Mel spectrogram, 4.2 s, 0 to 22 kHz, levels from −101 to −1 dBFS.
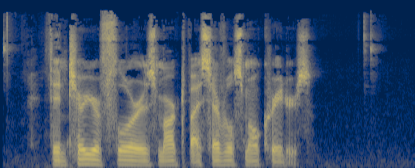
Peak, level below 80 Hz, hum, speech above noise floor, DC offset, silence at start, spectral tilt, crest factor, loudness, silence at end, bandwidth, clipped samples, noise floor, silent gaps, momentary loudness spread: -2 dBFS; -66 dBFS; none; 27 dB; under 0.1%; 0.05 s; -1 dB/octave; 22 dB; -21 LUFS; 0.4 s; 16.5 kHz; under 0.1%; -49 dBFS; none; 22 LU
